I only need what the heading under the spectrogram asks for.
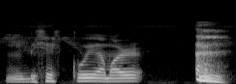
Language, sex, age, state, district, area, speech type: Assamese, male, 30-45, Assam, Charaideo, rural, spontaneous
